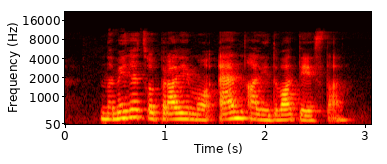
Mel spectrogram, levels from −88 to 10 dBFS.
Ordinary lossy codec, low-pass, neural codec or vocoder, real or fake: Opus, 32 kbps; 10.8 kHz; none; real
